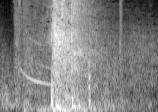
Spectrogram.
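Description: A sharp burst of gunfire rings out in the video game Fortnite, with a brief rolling tail and a thin whistling tone just before it.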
